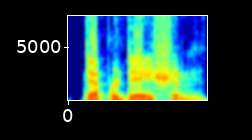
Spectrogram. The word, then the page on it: depredation: American English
